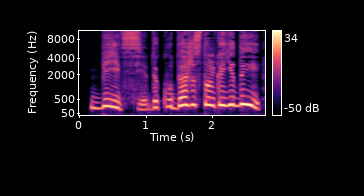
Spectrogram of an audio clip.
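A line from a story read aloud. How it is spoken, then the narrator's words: Exclaimed. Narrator (Russian): воскликнула Джанин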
